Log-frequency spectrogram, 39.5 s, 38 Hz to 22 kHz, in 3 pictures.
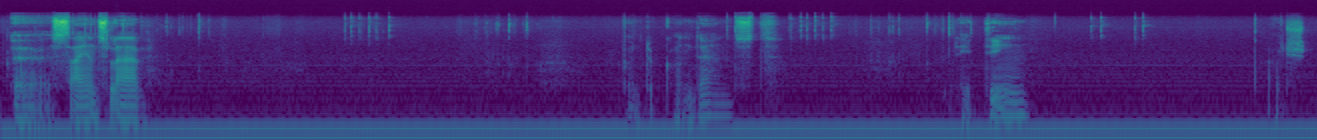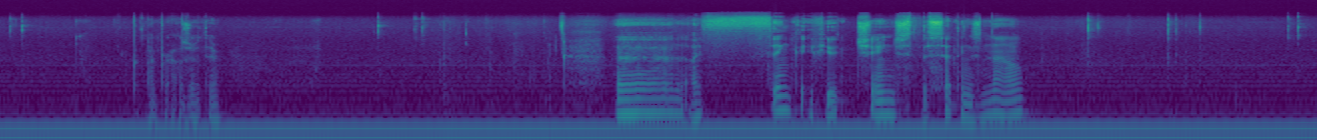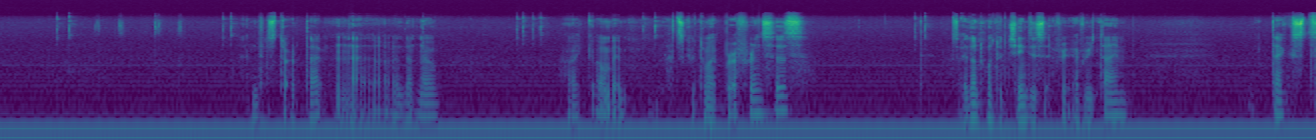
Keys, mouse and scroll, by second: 0.8 shift+s, 1.8 shift+l, 3.5 click, 4.8-5.7 typing, 7.4 click, 8.0 click, 9.6 shift+Return, 11.0 click, 11.4 click, 13.3 click, 14.6-17.2 drag, 17.4 click, 20.8 click, 22.2 click, 24.2 BackSpace, 24.9 c, 26.1 click, 27.0 click, 27.4 Return, 28.6 click, 31.5 click, 32.8 click, 35.5 click, 38.8 scroll down 1, 39.4 click.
